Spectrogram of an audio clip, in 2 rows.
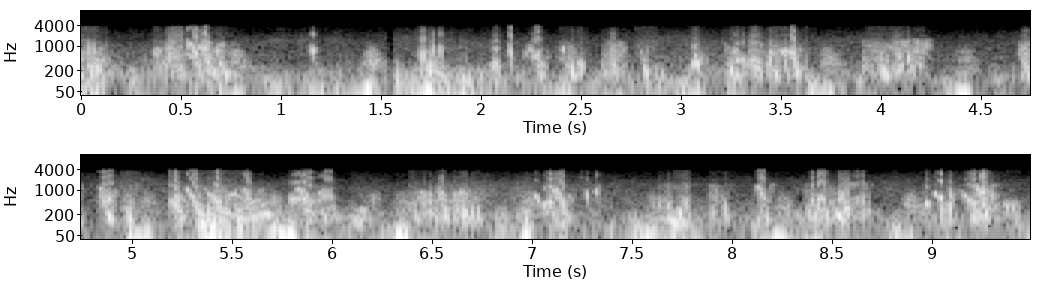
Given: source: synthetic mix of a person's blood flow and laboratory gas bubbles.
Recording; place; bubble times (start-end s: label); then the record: Doppler ultrasound of blood flow; subclavian vein
0.00-0.14 s: bubbles
0.32-0.80 s: bubbles
1.14-1.21 s: bubbles
1.67-1.84 s: bubbles
2.05-2.36 s: bubbles
2.38-2.54 s: bubbles
2.60-2.74 s: bubbles
2.77-2.88 s: bubbles
3.03-3.13 s: bubbles
3.21-3.63 s: bubbles
3.91-4.27 s: bubbles
4.69-4.77 s: bubbles
4.83-5.04 s: bubbles
5.20-5.67 s: bubbles
5.78-6.06 s: bubbles
6.09-6.25 s: bubbles
6.38-6.78 s: bubbles
6.95-7.21 s: bubbles
7.25-7.36 s: bubbles
7.62-7.82 s: bubbles
7.88-8.01 s: bubbles
8.11-8.22 s: bubbles
8.35-8.71 s: bubbles
8.93-9.46 s: bubbles
From the record:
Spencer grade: 3 (all of the cardiac periods contain showers or single bubble signals, but not dominating or overriding the cardiac motion signals); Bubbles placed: anywhere in the cardiac cycle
